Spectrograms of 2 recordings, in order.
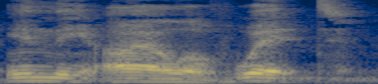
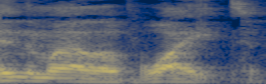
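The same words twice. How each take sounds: First: The place name is said in a non-British way. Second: The place name is said the British way.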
